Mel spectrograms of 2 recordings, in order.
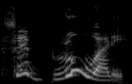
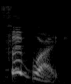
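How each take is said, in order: First: An R sound follows the B. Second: No R sound follows the B. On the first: The speaker calls it wrong. "আমরা অনেকেই বলে থাকি ফেব্রুয়ারি" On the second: The speaker calls it right. "আসল উচ্চারণ হবে ফেব্রুয়ারি, আটটা আসবে না"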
